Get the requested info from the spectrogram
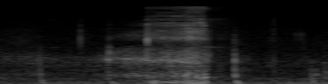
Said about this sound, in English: It's boiling hot and it's black coffee, right? So I have to sip it like that.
